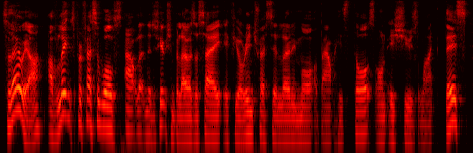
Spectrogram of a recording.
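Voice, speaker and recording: A male host with a low voice, asking questions in a relaxed, conversational way. He chips in with short acknowledgements while his guest talks. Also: fast talker. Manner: conversational, frequent brief acknowledgements. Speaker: host, interviewer. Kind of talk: interview and channel sign-off.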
